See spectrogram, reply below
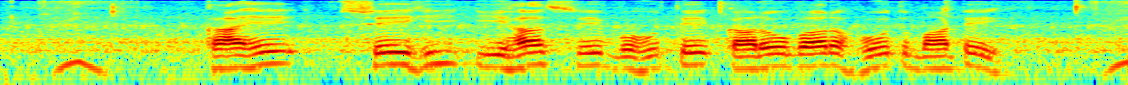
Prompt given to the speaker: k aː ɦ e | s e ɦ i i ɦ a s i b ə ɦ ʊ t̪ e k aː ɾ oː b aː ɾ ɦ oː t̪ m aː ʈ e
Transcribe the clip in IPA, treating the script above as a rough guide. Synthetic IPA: k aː ɦ e | s e ɦ i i ɦ a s e b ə ɦ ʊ t̪ e k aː ɾ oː b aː ɾ ɦ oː t̪ m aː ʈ e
